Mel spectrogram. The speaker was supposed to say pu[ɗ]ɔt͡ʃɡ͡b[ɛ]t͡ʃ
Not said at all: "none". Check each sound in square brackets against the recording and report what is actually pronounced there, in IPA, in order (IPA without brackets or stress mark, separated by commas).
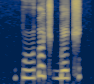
ɗ, ɛ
